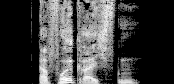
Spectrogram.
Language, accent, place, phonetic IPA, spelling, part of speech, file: German, Germany, Berlin, [ɛɐ̯ˈfɔlkʁaɪ̯çstn̩], erfolgreichsten, adjective, De-erfolgreichsten.ogg
- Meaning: 1. superlative degree of erfolgreich 2. inflection of erfolgreich: strong genitive masculine/neuter singular superlative degree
